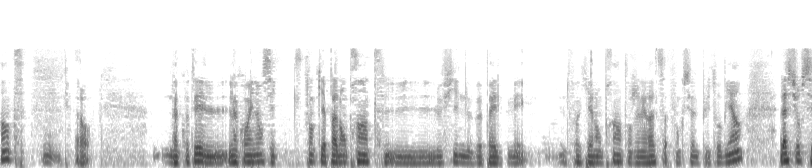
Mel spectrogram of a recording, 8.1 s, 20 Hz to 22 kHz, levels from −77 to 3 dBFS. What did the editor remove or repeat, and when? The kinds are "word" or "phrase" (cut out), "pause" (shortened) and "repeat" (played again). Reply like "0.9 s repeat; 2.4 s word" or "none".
5.0 s word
